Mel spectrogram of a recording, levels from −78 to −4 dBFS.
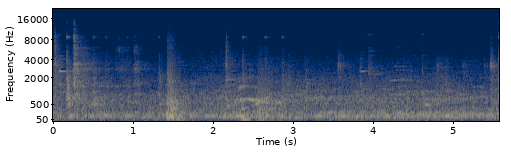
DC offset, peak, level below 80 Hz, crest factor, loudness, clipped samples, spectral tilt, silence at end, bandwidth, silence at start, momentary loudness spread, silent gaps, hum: under 0.1%; -16 dBFS; -50 dBFS; 20 dB; -36 LUFS; under 0.1%; -5.5 dB/octave; 0 s; 16 kHz; 0 s; 7 LU; none; none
